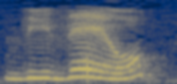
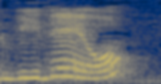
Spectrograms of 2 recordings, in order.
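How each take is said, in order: No difference in how they are said.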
